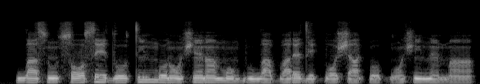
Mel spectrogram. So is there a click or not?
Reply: no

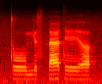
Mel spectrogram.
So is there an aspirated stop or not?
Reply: no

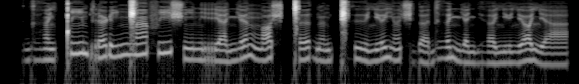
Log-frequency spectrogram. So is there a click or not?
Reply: yes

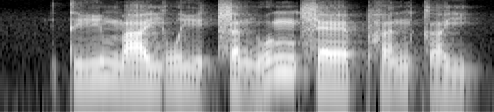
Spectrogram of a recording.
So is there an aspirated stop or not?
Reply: yes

